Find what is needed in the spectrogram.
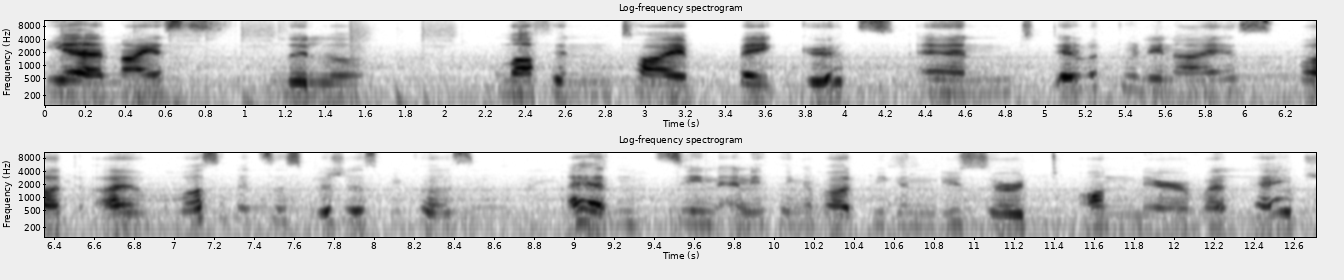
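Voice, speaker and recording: A woman talks at a fairly slow pace, her loudness swinging widely. Noticeable background noise is present. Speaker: travel vlogger. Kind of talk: vlog narration. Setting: airport and airplane. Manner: sluggish, drowsy.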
